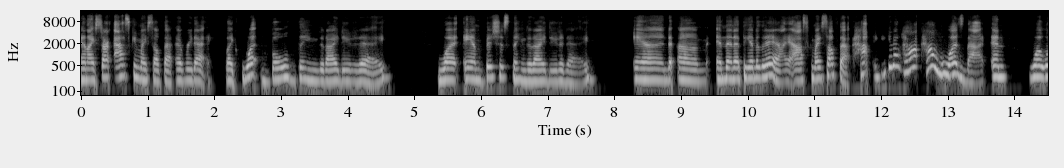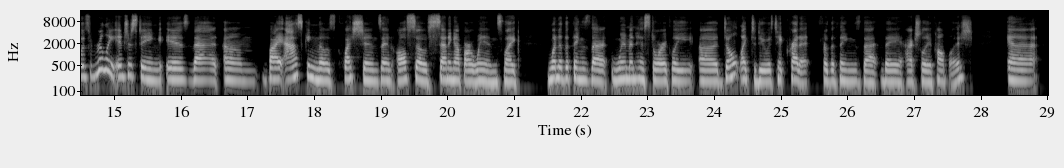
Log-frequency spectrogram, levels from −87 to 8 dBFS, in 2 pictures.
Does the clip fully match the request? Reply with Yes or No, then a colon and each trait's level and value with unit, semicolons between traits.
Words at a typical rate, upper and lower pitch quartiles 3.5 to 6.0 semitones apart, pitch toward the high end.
No: average, 180 wpm; average, 3.0 semitones; high, 200 Hz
